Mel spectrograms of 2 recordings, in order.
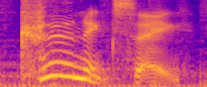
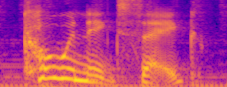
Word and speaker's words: Koenigsegg: This Swedish sports car company is pronounced Koenigsegg instead of Koenigsegg or Koenigsegg.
